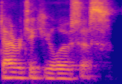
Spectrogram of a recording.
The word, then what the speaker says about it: diverticulosis: gone into diverted VI diverted how do you pronounce that dulosis diverticulosis I know digest spelling I know digest is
